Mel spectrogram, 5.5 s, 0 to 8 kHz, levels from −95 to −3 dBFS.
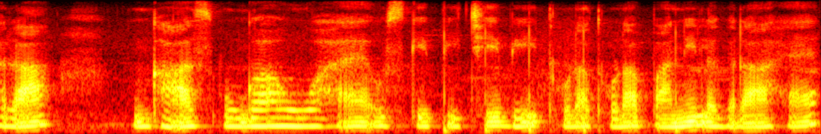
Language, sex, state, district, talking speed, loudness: Hindi, female, Bihar, Katihar, 155 wpm, -19 LUFS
